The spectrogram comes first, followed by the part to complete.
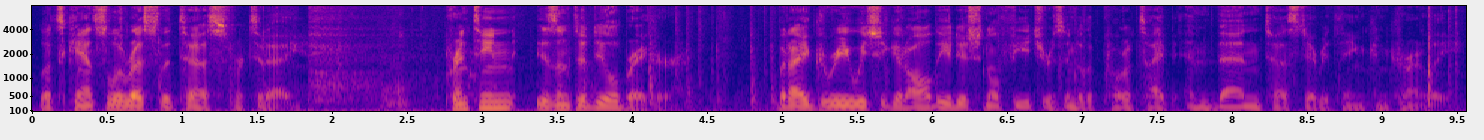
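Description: Low-voiced, measured male boss. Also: a bit bright, a little hiss or hum. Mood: calm, decisive. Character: measured, wry male tech company boss narrating. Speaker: narrator and lead character. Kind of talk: first-person scripted audio drama narration.

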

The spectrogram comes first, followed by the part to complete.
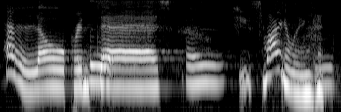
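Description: A woman's voice: high voice, animated, very slow, full character voice. A woman playing a sweet young boy prince in a fairytale audio drama, simple and childlike. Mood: charmed. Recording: reverberant hall with music behind.

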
